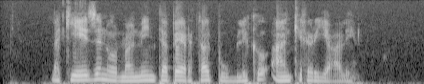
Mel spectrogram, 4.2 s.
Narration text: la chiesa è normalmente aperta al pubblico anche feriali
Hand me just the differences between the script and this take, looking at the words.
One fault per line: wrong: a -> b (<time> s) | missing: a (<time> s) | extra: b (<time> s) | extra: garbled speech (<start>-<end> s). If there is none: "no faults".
no faults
